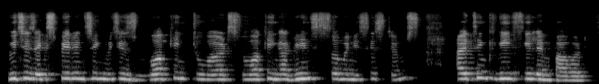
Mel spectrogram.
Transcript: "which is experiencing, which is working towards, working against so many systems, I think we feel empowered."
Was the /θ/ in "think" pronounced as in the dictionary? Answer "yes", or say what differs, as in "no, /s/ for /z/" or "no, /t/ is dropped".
no, /t/ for /θ/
